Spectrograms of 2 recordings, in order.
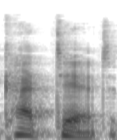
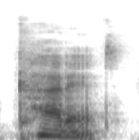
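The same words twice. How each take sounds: First: The t is a clear, crisp t. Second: The t is a soft flap, like d. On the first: "more of a British accent and way to pronounce it" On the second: "a flap D sound, according to North American English"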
